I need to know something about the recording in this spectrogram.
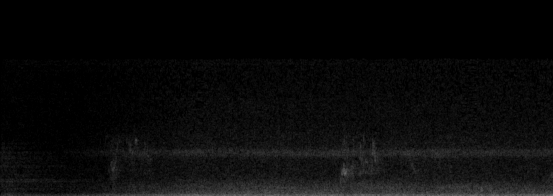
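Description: A bird flaps its wings as it takes off from a branch.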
